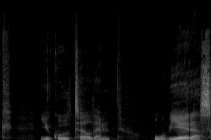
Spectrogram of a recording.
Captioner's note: speaking in Spanish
